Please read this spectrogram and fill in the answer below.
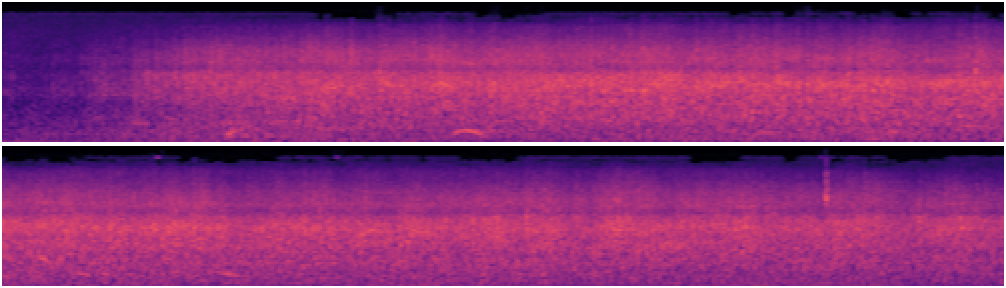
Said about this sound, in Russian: Конечно, мне очень приятно принимать ваши аплодисменты не только как исполнителю, но и как автору всех этих произведений.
